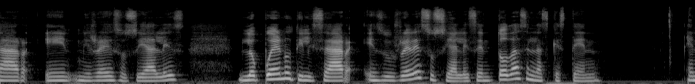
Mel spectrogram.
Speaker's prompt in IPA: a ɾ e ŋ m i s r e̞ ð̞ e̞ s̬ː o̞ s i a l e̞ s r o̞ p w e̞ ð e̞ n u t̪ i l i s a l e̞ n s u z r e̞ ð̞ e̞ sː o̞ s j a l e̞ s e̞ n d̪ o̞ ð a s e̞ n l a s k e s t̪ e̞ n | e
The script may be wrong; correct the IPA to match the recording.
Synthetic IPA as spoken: a ɾ e n m i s r e̞ ð̞ e̞ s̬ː o̞ s j a l e̞ s l o̞ p w e̞ ð e̞ n u t̪ i l i s a ɾ e̞ n s u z r e̞ ð̞ e̞ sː o̞ s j a l e̞ s e̞ n t̪ o̞ ð a s e̞ n l a s k e s t̪ e̞ n | e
